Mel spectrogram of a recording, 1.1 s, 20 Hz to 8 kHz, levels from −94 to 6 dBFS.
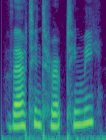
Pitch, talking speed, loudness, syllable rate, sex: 245 Hz, 170 wpm, -19 LUFS, 7.8 syllables/s, female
